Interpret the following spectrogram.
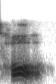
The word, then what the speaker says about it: whole: hail but hell is whole and whole like uh complete yes not whole like a hole but also hole like a hole the hole with the w which you don't pronounce yes yes well it's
